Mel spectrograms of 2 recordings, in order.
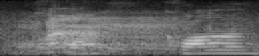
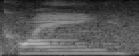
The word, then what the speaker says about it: Kwang: Kwang, Quang. Okay, it's done. Don't say it without the K on it.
